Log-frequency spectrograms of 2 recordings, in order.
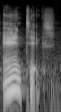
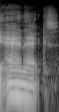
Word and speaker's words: antics: she pronounces the word antics no I'm not going to go there today I'm not why does she say Annex every time she's trying to say antic I I don't find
